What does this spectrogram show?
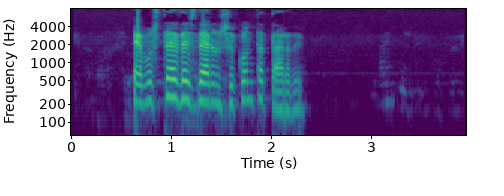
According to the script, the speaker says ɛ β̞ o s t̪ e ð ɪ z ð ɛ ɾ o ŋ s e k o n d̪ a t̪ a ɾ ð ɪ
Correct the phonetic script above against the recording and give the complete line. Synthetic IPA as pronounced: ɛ β̞ o s t̪ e ð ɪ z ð ɛ ɾ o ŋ s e k o n t̪ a t̪ a ɾ ð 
